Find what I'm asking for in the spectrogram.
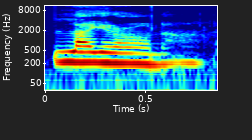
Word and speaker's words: Llorona: Pronounce it for me one more time. – Llorona. I can't roll my R's, but I can say that word.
